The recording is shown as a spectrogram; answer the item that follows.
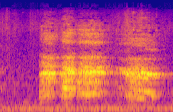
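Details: A rooster crows once, loud and close, in a strained, ringing cock-a-doodle-doo that swells and holds before trailing off into a lower final note.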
